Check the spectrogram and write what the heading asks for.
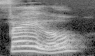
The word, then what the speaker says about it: fail: Fail. It's There's a change in fail. Fail to get that I sound. Fail. And it's a long a fail. It says a in the middle of it.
